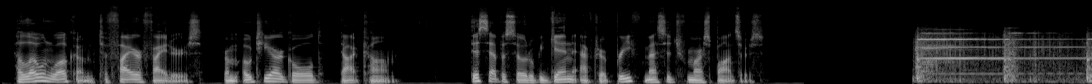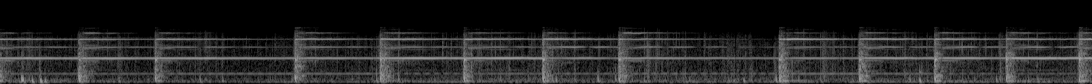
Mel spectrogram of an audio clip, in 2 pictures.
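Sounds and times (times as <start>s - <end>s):
speech: 0.2s - 4.0s, 4.7s - 7.7s
fire station alarm bell ringing for a five-alarm fire: 9.2s - 21.8s.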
